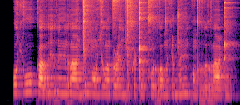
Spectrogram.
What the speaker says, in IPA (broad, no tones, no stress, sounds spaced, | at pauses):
ɔ ç oː k a r i r ĩː r ãː ɟ a ɲ ɔ̃ː ʑ ʊ l ə̃ t̪ o ɭ ẽ ɟ ə s ʊ ʈ ɪ t̪ʰ ʊ r ɔ d̪ ɔ̃ ç i ɖ͡ʐ ĩː k ɔ̃ d̪ ʊ r ʊ r ãː ʈ i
